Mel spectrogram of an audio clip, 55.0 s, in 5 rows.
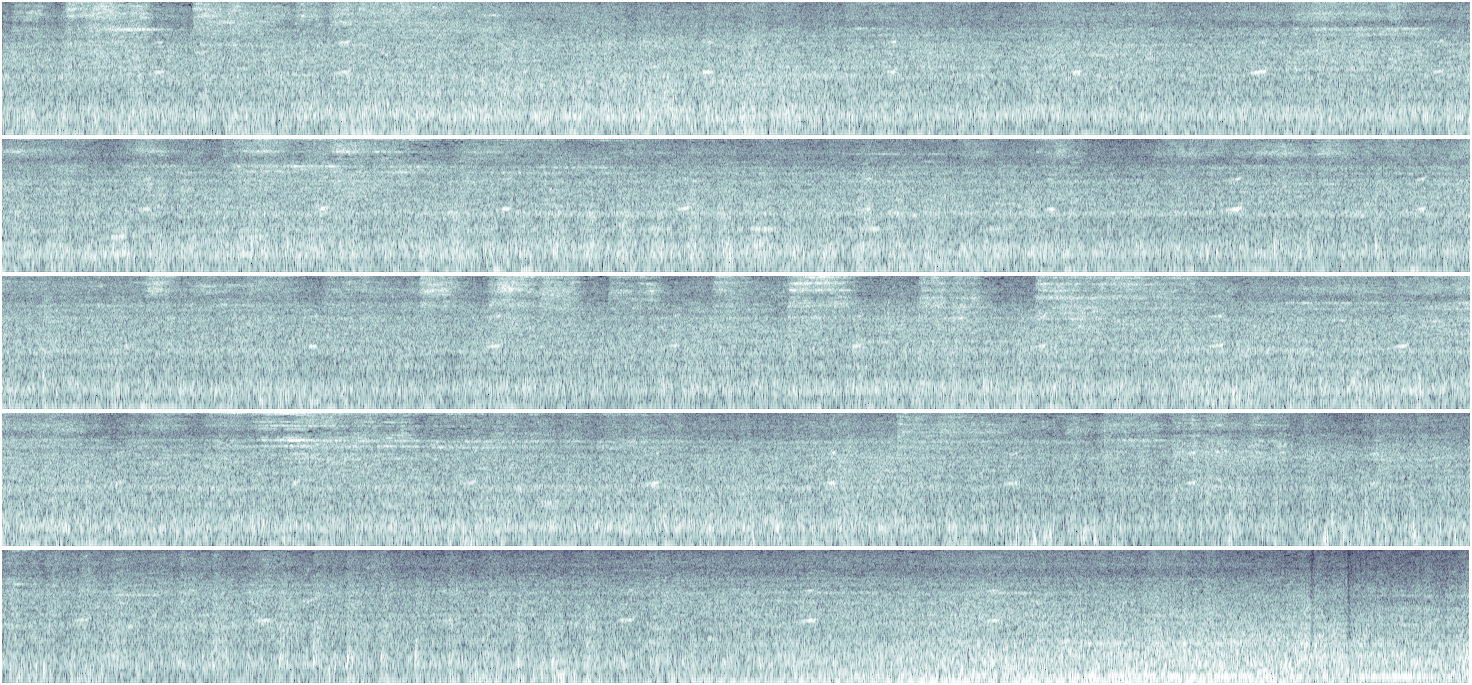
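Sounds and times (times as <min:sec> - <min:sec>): diesel locomotive engine hum: 0:00.0 - 0:55.0
train wheels rumbling on rail: 0:00.0 - 0:55.0
high wheel squeal: 0:00.2 - 0:04.5, 0:09.3 - 0:21.9, 0:22.9 - 0:38.2, 0:39.1 - 0:44.9, 0:48.6 - 0:50.5, 0:51.2 - 0:52.6.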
